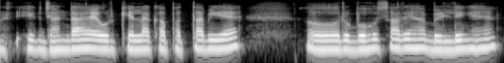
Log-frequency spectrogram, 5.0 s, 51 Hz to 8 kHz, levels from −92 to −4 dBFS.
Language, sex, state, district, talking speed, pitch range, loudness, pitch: Hindi, male, Jharkhand, Deoghar, 180 wpm, 155-175 Hz, -16 LUFS, 160 Hz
